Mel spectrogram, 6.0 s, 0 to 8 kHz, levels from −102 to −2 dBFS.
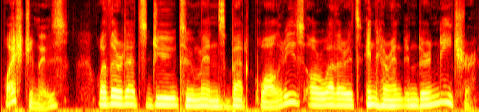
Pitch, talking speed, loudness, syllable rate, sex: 125 Hz, 170 wpm, -17 LUFS, 4.8 syllables/s, male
